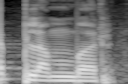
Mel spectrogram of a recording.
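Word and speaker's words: plumber: हो हो गया है उसके बाद है प्लंबर प्लंबर मतलब क्या होता है नल दुरुस्त करने वाला नल साद बोलते हैं उसको तो यहां पर भी बी साइलेंट है उसके बाद है कम्स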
